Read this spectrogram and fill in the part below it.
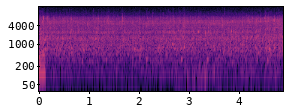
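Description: Steady rushing of a stream flowing downhill, an even broadband wash of water with faint trickles, continuous and fairly close.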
